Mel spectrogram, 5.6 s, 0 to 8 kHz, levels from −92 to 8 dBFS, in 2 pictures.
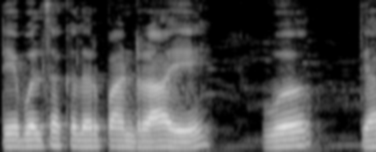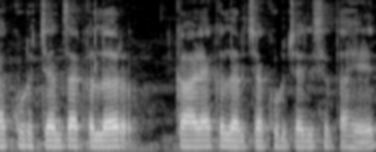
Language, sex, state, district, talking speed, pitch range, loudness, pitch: Marathi, male, Maharashtra, Pune, 150 wpm, 120-130 Hz, -17 LUFS, 125 Hz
